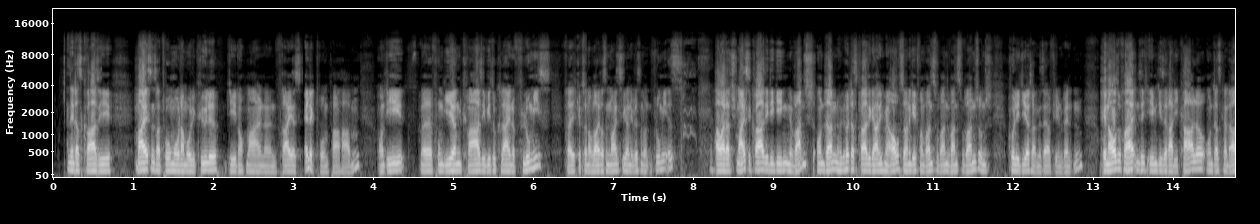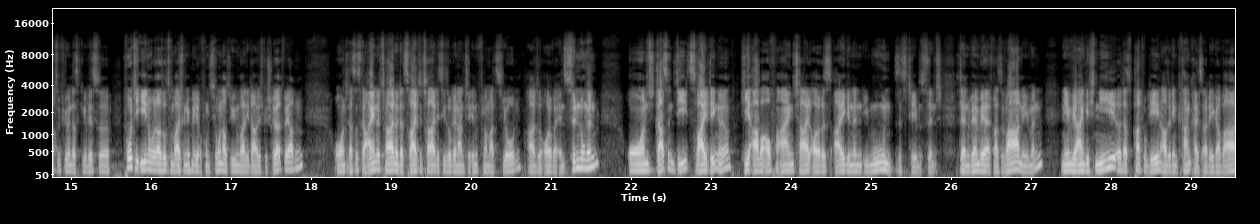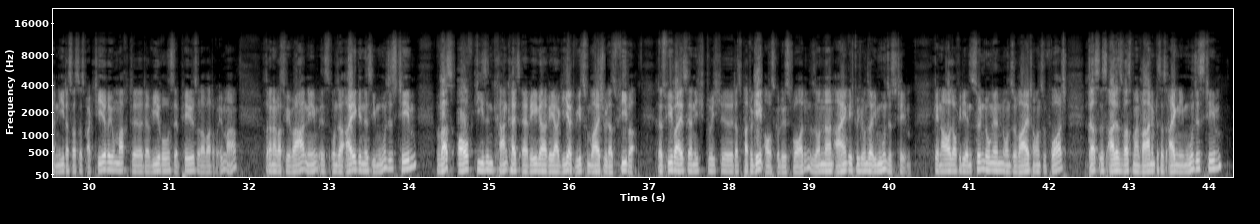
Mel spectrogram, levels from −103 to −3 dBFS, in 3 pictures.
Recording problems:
wrong speed, natural pitch; too fast; 1.7 times normal speed
garbled, watery; slightly; nothing above 11.5 kHz

